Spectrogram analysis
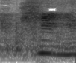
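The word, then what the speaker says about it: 秘技: ひぎなんです。秘密の技って書いてひぎって読みます。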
